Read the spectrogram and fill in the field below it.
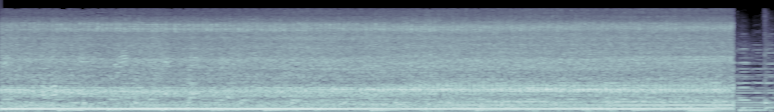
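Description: Steady, loud engine drone for a road roller toy truck, a continuous idling rumble that runs unbroken for several seconds and then cuts off sharply at the end.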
